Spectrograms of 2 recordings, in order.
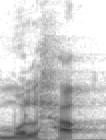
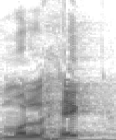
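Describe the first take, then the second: First: The second syllable has an 'a' vowel. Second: The second syllable has an 'i' vowel. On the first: This is a less common reading some scholars give. "yuqal bi fathiha" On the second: This is the well-known reading. "bi kasril ha alal masyhur"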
